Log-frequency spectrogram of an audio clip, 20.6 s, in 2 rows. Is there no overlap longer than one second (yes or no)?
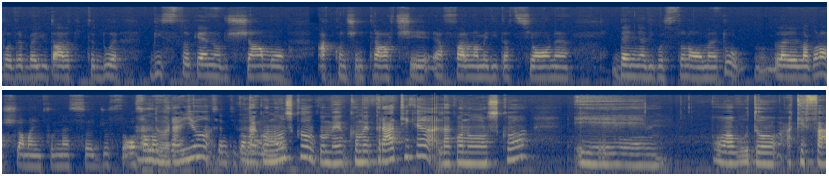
no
